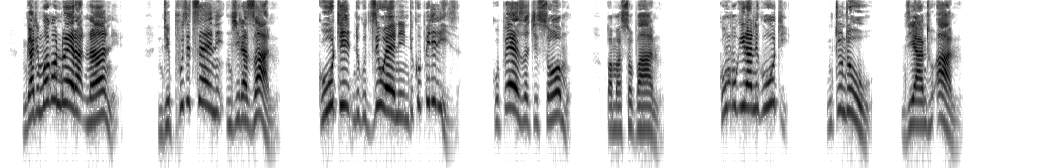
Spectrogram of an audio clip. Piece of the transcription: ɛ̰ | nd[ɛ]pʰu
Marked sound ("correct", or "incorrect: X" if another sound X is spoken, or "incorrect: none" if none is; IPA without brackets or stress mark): incorrect: i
